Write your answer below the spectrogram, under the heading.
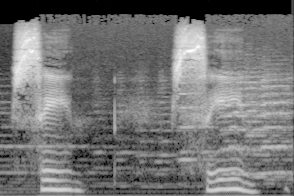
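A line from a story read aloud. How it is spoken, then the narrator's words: Said quietly. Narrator (Russian): тихо сказала Евника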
